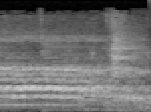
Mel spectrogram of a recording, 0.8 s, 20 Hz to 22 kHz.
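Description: A 12-day-old puppy makes a sustained, tonal whimpering whine, close by and fairly loud, wavering slightly in pitch.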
